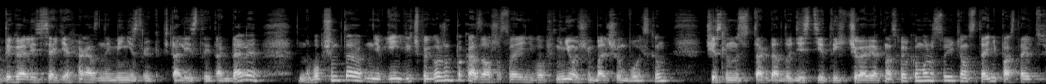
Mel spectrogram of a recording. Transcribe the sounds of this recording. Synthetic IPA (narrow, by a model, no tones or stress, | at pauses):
bʲɪɡalʲɪsʲfsʲækʲɪjəraznɨjəmʲɪnʲist̪ɾɨkə̥pʲɪ̥t̪ɐlʲist̪ɨɪt̪ɐɡ̚d̪alʲɪjənvo̞pɕɪmt̪əjɪvɡʲenʲivʲikət͡ɕpɾʲɪɡo̞ʐənpəkɐzɑlˠʂt̪osvɐjejʲvo̞pɕɪmnʲɪo̞t͡ɕɪnʲbɐlʲʂɨmvo̞jskəm | t͡ɕisʲlʲɪnːəsʲtʲʊ̥t̪ɐɡd̪ad̪o̞dʲɪsʲɪ̥tʲit̪ɨsʲɪt͡ɕt͡ɕːɪlˠɐvʲe̞knɐsko̞lʲkəmo̞ʐnsʊdʲitʲo̞nsə̥t̪ajɛnʲːɪpɐst̪avʲɪt̪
